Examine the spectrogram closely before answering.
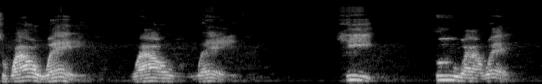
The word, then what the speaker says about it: Huawei: lithium batteries ronald 109 USD each ah it's pronounced Wow way Wow way he flew away huawei loop Wow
